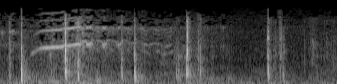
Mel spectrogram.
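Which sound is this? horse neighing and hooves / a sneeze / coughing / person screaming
horse neighing and hooves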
